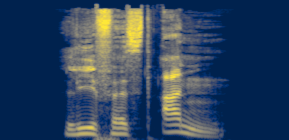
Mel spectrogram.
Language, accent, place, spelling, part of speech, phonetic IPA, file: German, Germany, Berlin, liefest an, verb, [ˌliːfəst ˈan], De-liefest an.ogg
- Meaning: second-person singular subjunctive II of anlaufen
